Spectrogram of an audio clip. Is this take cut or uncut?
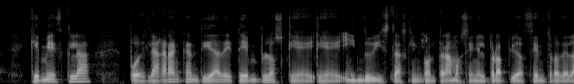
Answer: cut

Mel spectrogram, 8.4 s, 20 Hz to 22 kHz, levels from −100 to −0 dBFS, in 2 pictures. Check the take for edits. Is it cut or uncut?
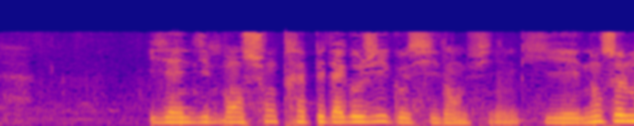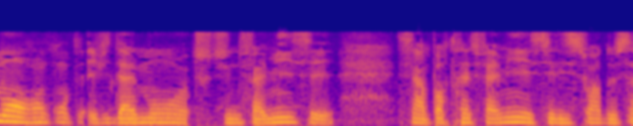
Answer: cut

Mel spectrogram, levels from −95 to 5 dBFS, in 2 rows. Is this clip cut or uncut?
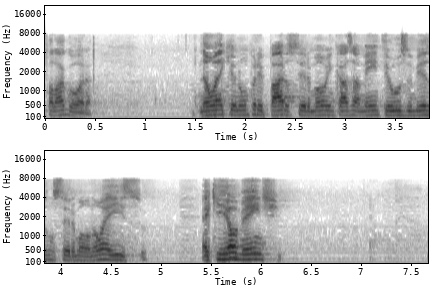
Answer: cut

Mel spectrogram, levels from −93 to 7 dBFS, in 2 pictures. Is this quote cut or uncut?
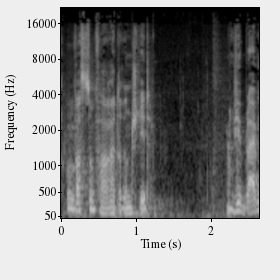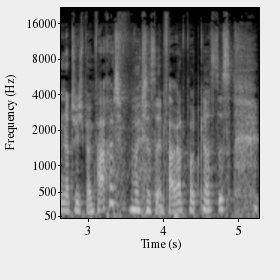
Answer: uncut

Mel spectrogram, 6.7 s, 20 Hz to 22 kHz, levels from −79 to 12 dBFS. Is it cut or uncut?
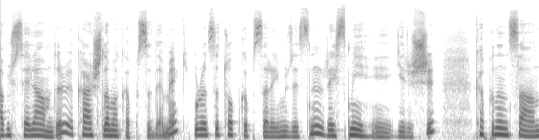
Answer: uncut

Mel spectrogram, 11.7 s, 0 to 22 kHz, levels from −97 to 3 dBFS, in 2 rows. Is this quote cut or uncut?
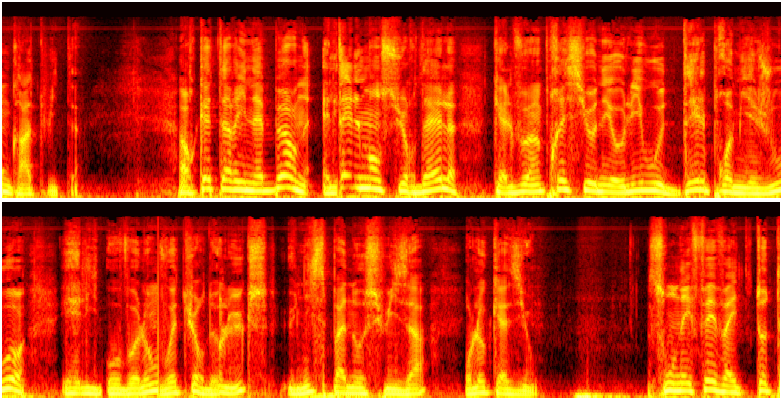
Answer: cut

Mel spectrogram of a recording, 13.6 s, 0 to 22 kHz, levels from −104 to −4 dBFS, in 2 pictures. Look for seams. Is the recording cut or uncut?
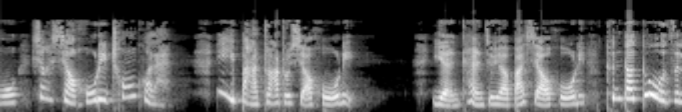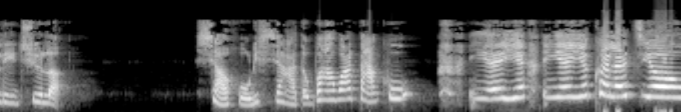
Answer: uncut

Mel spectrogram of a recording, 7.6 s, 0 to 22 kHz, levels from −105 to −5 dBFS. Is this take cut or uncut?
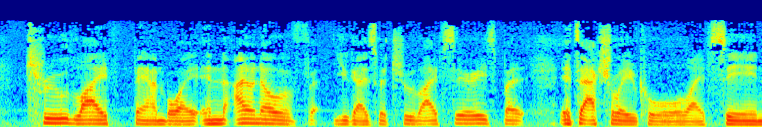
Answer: cut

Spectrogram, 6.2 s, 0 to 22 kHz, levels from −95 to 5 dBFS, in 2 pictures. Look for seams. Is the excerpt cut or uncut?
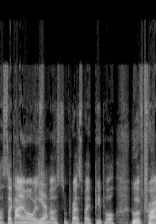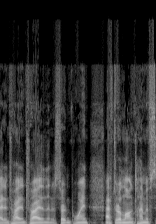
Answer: uncut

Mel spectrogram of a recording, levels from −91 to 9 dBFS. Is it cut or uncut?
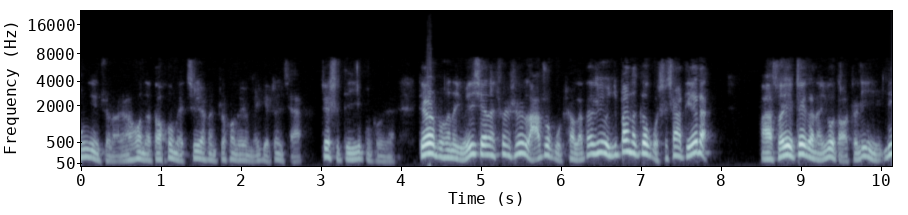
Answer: uncut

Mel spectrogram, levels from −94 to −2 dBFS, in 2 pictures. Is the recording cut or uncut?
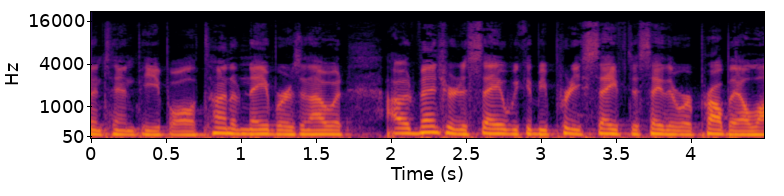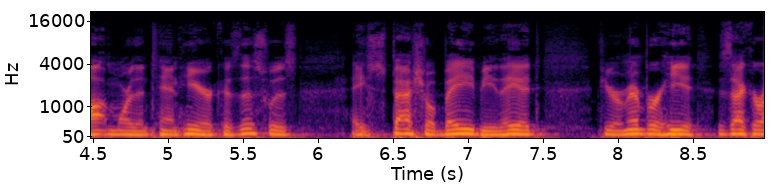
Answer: uncut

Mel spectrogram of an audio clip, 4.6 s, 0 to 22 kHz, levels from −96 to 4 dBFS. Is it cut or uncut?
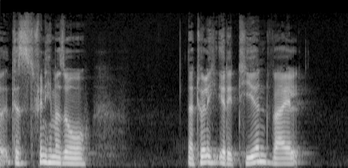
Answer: uncut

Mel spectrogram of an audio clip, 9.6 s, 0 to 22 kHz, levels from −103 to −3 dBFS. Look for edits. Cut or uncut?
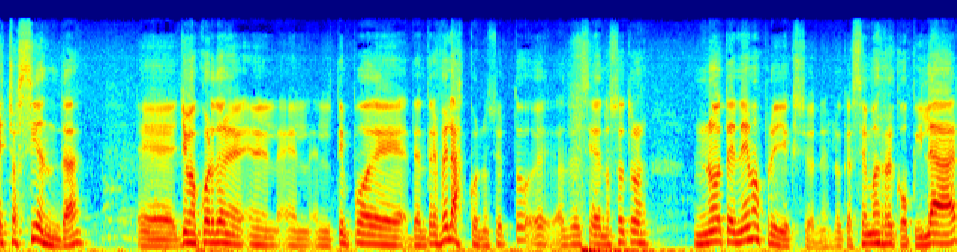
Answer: uncut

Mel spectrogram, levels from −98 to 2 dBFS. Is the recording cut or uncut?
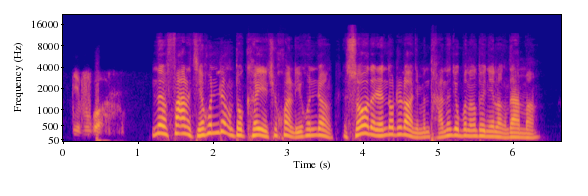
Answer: cut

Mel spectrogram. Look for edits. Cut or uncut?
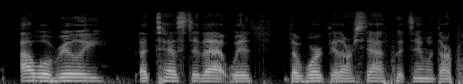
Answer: cut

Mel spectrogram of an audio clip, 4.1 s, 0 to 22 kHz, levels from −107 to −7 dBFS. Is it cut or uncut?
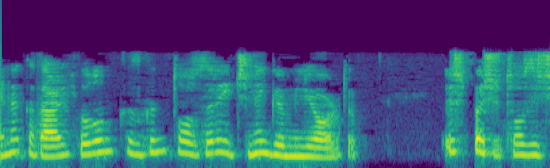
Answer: uncut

